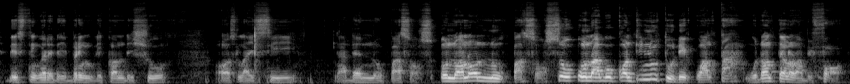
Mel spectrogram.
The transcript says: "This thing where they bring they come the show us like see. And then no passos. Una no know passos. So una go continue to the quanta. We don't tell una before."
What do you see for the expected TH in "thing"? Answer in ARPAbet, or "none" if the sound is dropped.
T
